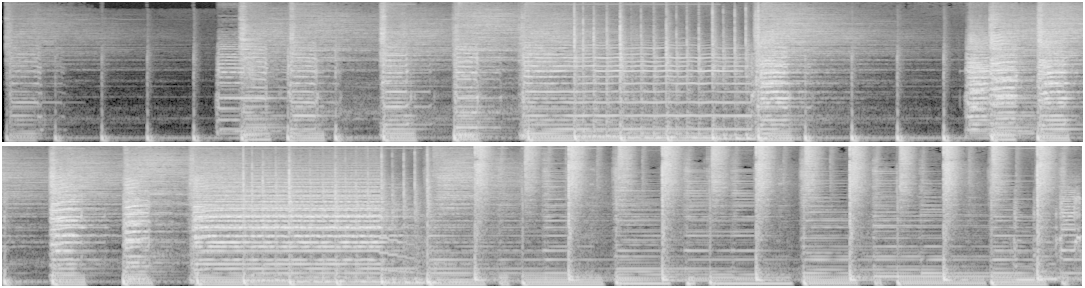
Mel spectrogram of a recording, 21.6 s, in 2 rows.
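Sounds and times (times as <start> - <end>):
instrumental music: 0.0 - 21.6.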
